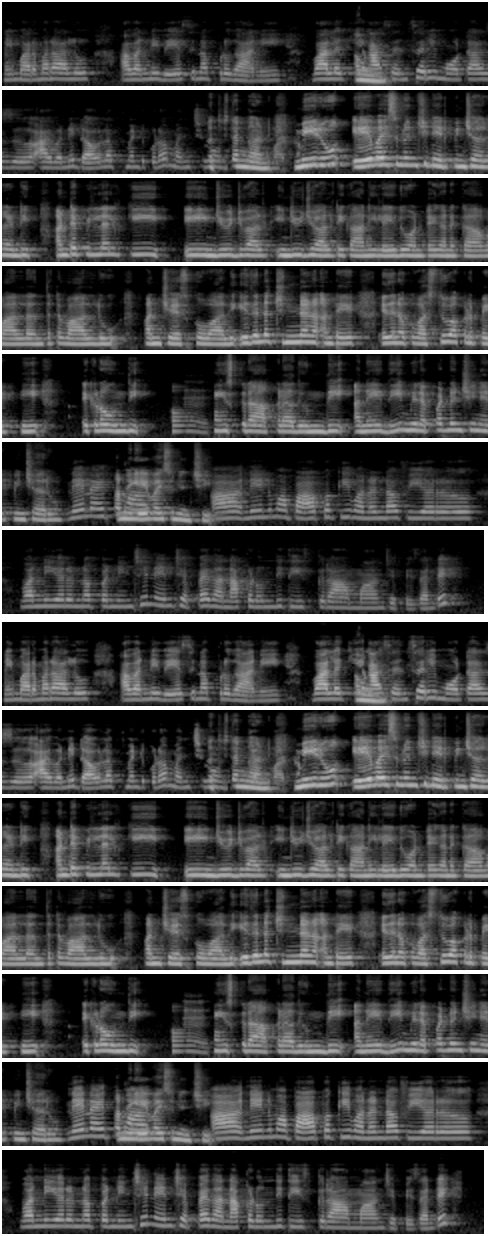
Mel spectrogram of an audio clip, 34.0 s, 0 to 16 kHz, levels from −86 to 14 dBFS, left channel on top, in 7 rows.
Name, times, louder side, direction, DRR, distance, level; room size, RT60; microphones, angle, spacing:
voice 1, 0.0-7.7 21.2-21.5 24.9-25.8 26.4-33.8, right 5 dB, 80° right, 16 dB, 0.8 m, -30 dB
voice 2, 3.5-3.8 7.1-11.3 11.5-15.7 16.0-19.9 20.2-20.8 21.1-24.9 25.4-26.4, equal, 5° right, 8 dB, 1.1 m, -25 dB
17.5 x 8.1 x 5.3 m, 0.38 s
head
